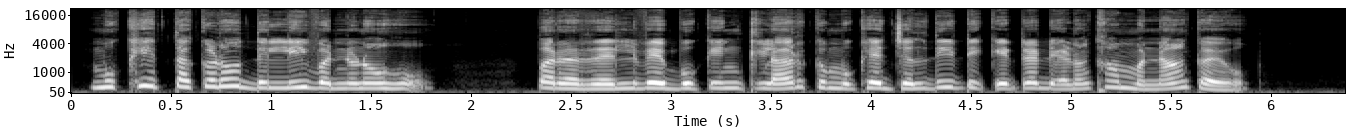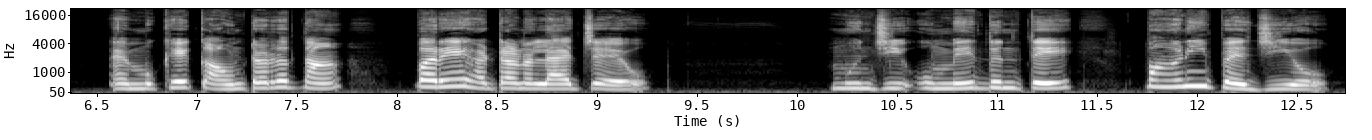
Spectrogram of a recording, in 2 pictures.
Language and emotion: Sindhi, sad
